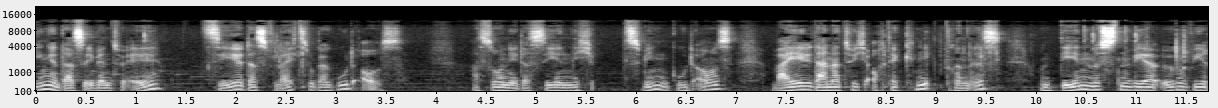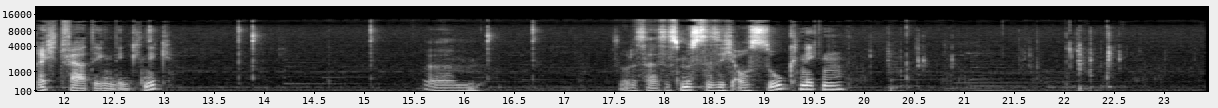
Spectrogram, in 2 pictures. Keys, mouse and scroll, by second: 0.0 click, 0.6-1.6 right drag, 1.6 click, 2.1-3.8 middle drag, 2.8 Tab, 5.6 Tab, 6.3-8.2 drag, 8.7 Tab, 9.1 Tab, 9.8 ctrl+r, 11.4-12.7 drag, 11.8 KP_7, 15.3 middle click, 15.4-19.0 drag, 19.2 middle click, 20.1 middle click, 20.6 z, 21.1-22.6 middle drag, 22.5 z, 23.0-23.4 middle drag.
